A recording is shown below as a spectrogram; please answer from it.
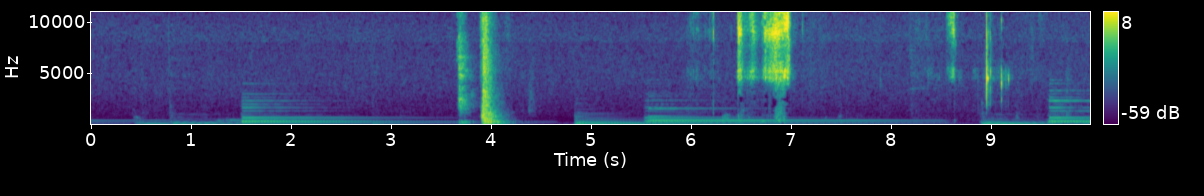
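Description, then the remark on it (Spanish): A single dull thud of a door shutting, rising over a steady backdrop of sustained tonal hum, with a few fainter knocks and rustles afterward. “Ah, solo se escuchó una puerta.”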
